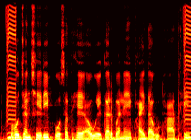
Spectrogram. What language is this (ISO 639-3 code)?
hne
